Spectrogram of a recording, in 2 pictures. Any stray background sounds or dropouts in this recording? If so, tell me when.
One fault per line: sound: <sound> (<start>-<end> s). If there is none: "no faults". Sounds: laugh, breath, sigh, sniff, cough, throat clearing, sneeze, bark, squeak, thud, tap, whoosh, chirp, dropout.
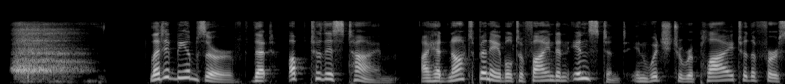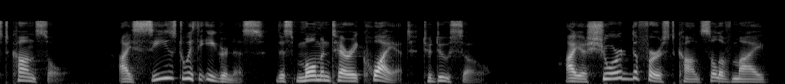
sound: sigh (0.1-1.1 s)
